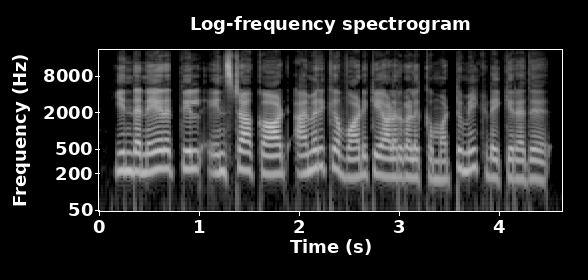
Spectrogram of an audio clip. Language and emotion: Tamil, neutral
